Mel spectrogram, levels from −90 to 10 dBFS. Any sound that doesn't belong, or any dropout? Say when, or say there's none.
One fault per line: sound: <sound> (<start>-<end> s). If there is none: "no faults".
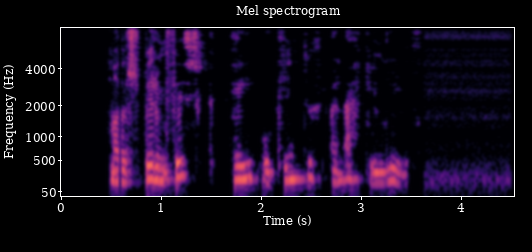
no faults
